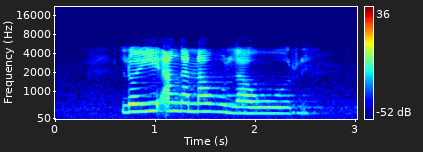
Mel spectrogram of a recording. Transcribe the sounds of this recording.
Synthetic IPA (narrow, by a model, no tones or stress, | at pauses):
lojiʔaŋɡanaβulawuːri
